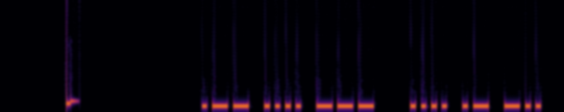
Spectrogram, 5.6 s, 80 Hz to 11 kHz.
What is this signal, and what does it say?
Morse code, heard as a keyed tone, about 22 wpm, 700 Hz. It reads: WHO HAD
